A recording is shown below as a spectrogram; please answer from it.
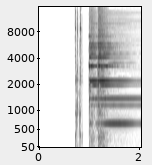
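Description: Sound effect for a subscribe-button animation: two quick mouse clicks, then a bright notification-bell chime about a second in that rings on and slowly fades.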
